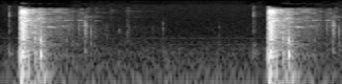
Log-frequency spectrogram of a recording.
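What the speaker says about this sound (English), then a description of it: "I can just break my way through this glass wall" A glass wall broken block by block in Minecraft, two separate crisp shattering crashes about a second apart, each a short bright burst fading quickly, alone with no talking.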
